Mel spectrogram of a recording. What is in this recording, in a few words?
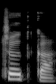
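"тшӧтка", Komi, female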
